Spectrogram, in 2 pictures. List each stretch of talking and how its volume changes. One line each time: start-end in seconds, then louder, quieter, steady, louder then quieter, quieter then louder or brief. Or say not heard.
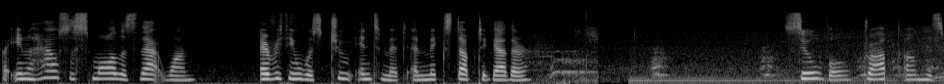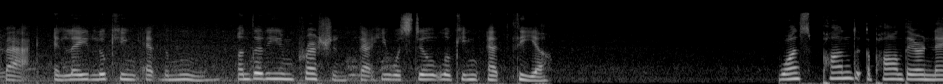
0.0-1.9 brief
2.6-5.4 brief
7.8-14.9 steady
17.2-18.8 brief.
